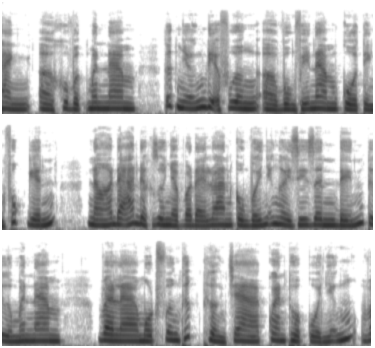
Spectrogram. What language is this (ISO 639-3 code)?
vie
